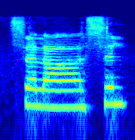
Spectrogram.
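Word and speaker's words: سلاسل: Salasil. Well done. Okay, so you would end your sound at the lam, okay, because it has a sukoon.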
